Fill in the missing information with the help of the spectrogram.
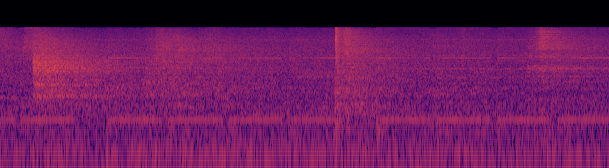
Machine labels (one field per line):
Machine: slide rail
